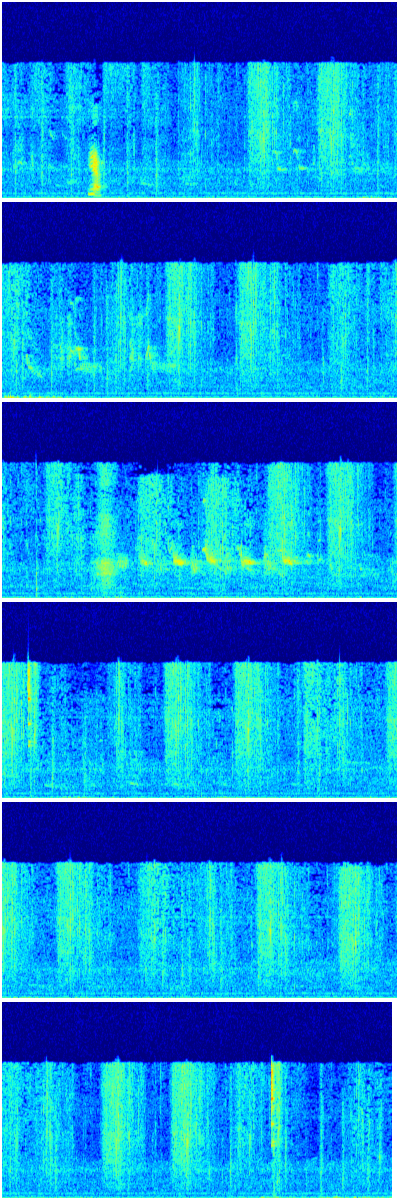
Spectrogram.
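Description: Leaves and plants rustle as they are picked by hand, over and over.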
